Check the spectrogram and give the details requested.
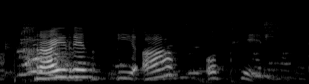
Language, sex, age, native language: Icelandic, female, 10, Icelandic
